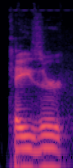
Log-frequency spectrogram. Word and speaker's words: Kaser: Kazer, it's going to be hard for me to not pronounce it Kaiser. I know there's no I in that, but for some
